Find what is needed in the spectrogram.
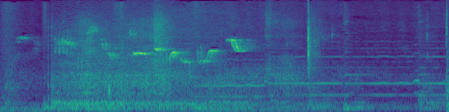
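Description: Bird chirping a quick run of short, high, gliding notes in the first half, over soft background music with sustained notes; a single sharp click comes near the end.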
